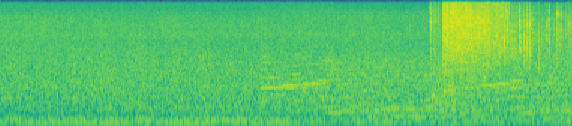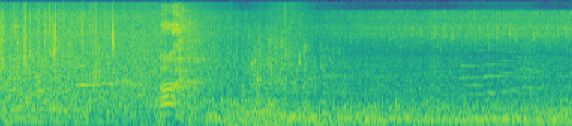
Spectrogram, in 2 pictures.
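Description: Rough sea waves surging around a boat near the coast: a continuous loud roar of churning water, with a heavier crashing swell midway and a brief dip before the roar resumes.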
